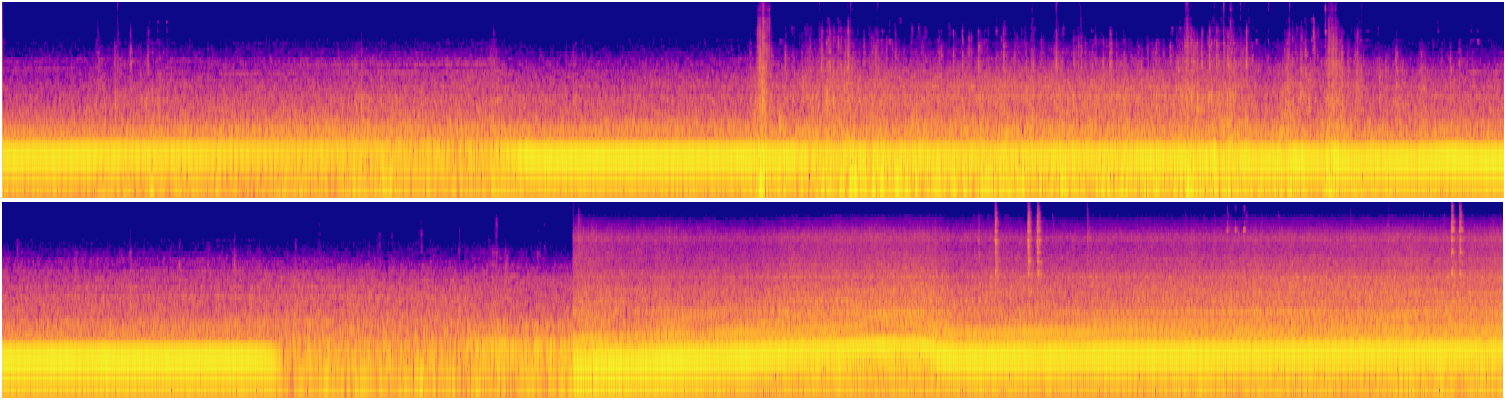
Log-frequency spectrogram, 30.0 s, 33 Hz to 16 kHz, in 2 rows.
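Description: The 5.3L LM7 V8 of a 1999 Chevy Silverado through a Cherry Bomb Salute straight-through muffler: a steady exhaust drone heard inside the cab while driving, getting louder about five seconds in and dropping away briefly after about eighteen seconds. Then the same V8 through a Cherry Bomb Glasspack revs up for about three seconds, falls back and holds a steady drone.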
